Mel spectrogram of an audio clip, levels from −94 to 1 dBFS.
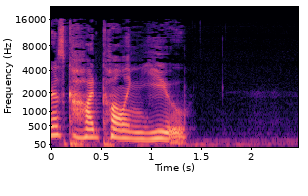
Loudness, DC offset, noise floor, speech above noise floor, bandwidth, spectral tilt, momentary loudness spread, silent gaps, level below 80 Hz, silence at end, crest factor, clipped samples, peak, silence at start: -17 LUFS; under 0.1%; -53 dBFS; 36 dB; 16.5 kHz; -5.5 dB/octave; 8 LU; none; -42 dBFS; 1.1 s; 20 dB; under 0.1%; 0 dBFS; 0 s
